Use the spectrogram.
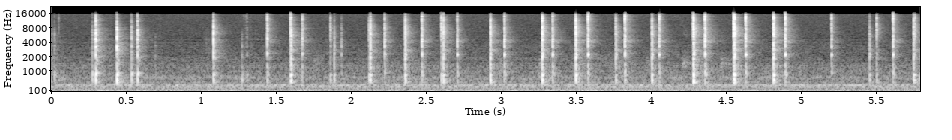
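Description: A small square black plastic makeup compact with a clear lid is tapped quickly with long nails, giving about thirty sharp, bright, dry clicks in an irregular rhythm. Each tap dies away almost instantly over a faint low background hum.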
